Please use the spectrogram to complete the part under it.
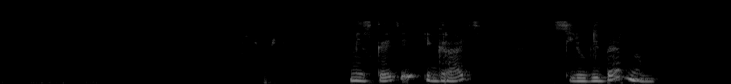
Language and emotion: Russian, positive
